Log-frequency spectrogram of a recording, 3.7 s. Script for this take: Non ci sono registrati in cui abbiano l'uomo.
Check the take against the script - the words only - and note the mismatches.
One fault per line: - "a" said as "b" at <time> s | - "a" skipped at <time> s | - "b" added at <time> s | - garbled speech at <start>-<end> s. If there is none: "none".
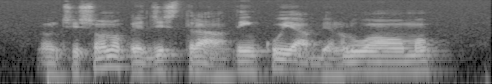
none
